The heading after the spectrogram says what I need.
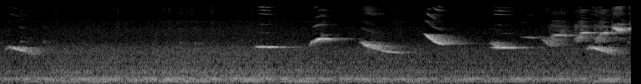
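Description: A green-winged saltator sings a series of clear, slurred whistles, mostly falling, quickening into a busier burst at the end, over a steady low indoor hum.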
